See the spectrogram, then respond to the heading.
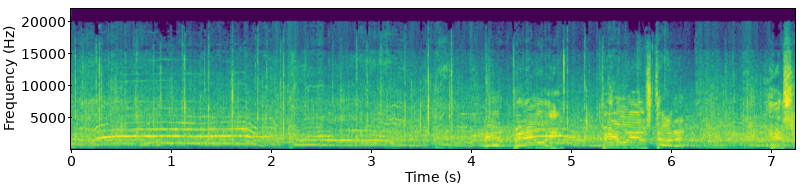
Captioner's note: crowd cheering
